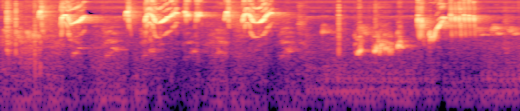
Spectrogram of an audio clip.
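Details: White-rumped shama giving a loud, fighter-style song full of variation, with rich looping whistles, sharp chips and quick varied phrases in rapid succession. A low background hum is also present.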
